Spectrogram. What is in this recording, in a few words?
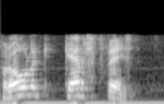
"Vrolijk", Dutch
